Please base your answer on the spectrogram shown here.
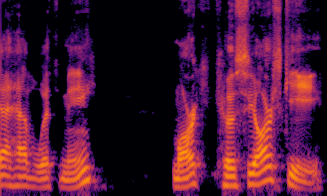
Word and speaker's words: Kosieradzki: And today I have with me Mark Kosieradzki. Did I say it correctly? Pretty close. It's Kosieradzki.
